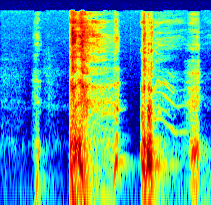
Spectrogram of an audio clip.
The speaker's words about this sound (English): Oh, the Nasty Boys are giving... The Nasty Boys are giving me a bit of a cough here. Looks like I might have to go and talk to my doctor.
